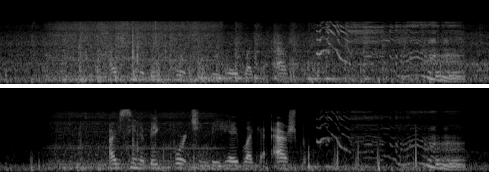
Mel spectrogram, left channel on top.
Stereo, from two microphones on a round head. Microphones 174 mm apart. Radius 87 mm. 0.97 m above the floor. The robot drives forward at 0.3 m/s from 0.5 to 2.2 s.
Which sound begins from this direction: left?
A cupboard door, at 3.2 s.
